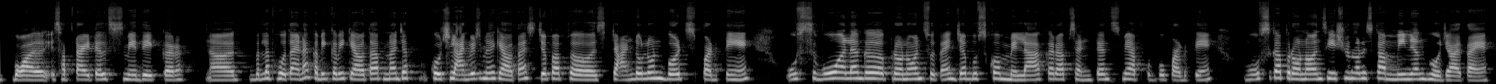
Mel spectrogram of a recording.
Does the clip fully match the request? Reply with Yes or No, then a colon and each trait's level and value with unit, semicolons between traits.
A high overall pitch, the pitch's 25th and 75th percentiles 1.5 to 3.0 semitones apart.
Yes: high, 245 Hz; average, 2.7 semitones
